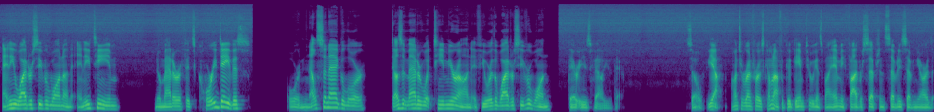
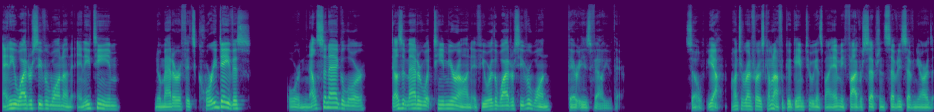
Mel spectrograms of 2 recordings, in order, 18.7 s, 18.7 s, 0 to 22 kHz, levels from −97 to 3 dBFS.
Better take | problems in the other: second | hiss; noticeable; until 5 s and from 11 s on; 15 dB below the speech

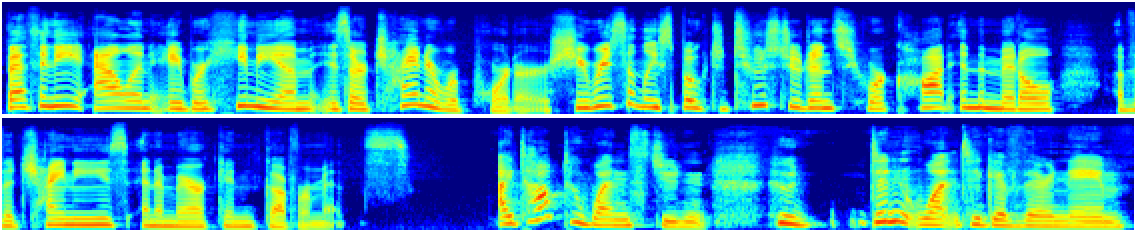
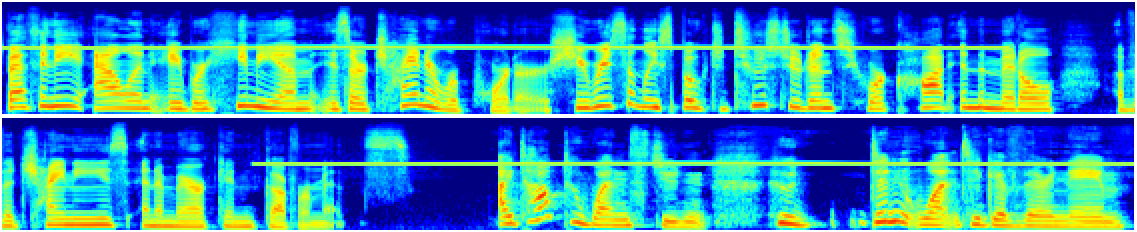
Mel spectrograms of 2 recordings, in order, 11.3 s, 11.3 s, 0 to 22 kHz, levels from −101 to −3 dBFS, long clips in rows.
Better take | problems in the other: first | high-pitched whine; noticeable; until 5 s and from 7 s on; 4 kHz, 10 dB below the speech

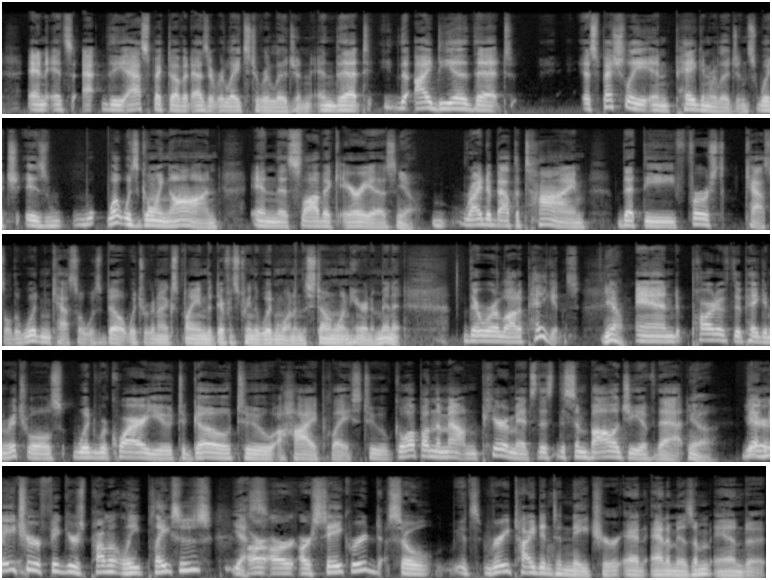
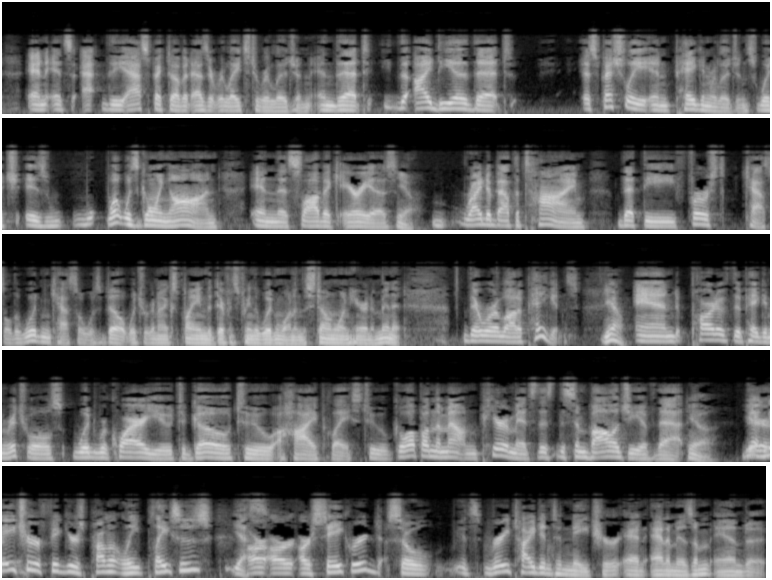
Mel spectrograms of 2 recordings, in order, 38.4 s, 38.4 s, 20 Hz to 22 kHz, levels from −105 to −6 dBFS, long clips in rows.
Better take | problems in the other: first | garbled, watery; badly; nothing above 7.5 kHz; slightly in the first

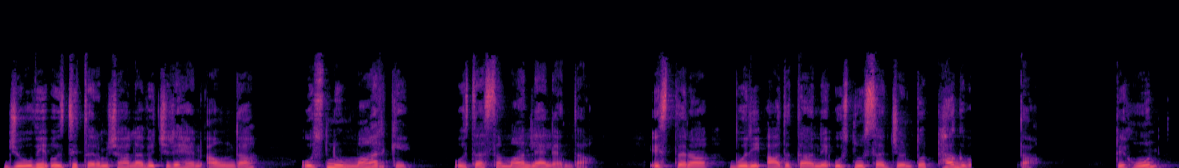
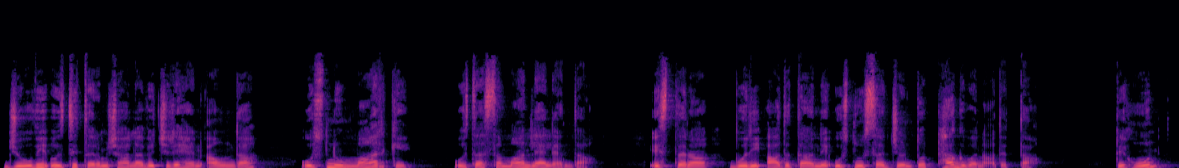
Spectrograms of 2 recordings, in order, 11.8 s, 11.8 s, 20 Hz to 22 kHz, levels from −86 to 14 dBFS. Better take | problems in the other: second | audio cutting out; at 9.5 s

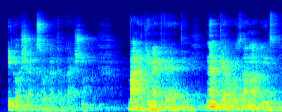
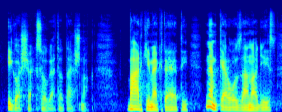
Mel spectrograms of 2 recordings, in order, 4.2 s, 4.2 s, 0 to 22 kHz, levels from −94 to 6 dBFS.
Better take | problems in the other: second | room echo; noticeable; dies away in 1 s // off-mic speech; far

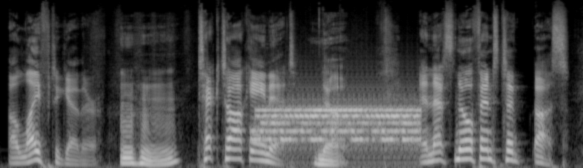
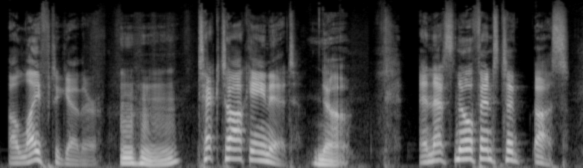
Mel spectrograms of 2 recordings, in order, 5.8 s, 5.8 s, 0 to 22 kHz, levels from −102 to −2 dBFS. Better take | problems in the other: second | phone ringing; loud; from 2.5 to 4 s; peak 4 dB above the speech

